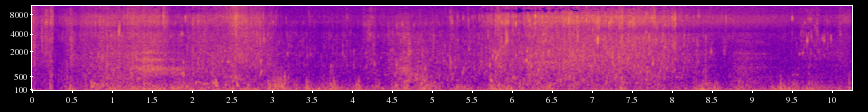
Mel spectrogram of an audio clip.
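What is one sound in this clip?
A paddle splashes in the water with each stroke.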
